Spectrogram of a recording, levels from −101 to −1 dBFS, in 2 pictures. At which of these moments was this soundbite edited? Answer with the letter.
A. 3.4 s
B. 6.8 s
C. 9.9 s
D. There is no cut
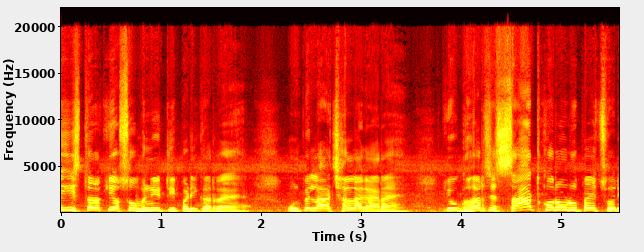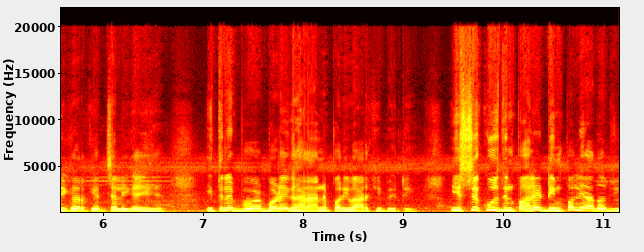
D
